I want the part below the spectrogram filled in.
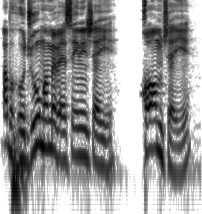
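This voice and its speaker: A man interviewing in a casual discussion, agreeable and quick to chime in with short affirmations. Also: fairly high pitch, expressive, fairly bright tone, no room sound, studio quality.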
